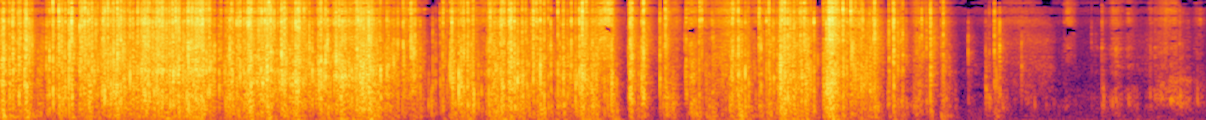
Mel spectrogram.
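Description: Clear plastic packaging bag crinkling and rustling as it is handled and opened and parts are pulled out of it. The crinkling stops about seven seconds in.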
